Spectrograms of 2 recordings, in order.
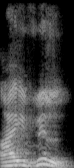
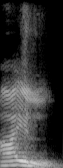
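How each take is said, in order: First: Both words are said fully and separately. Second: The words are contracted into one syllable.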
